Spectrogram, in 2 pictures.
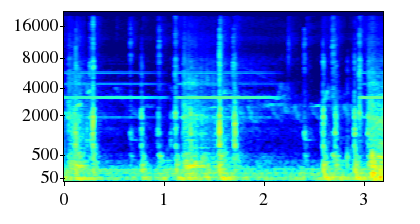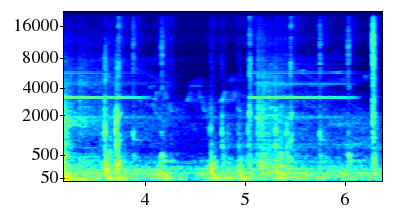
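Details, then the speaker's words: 2011 Hyundai Sonata with a failing starter: starter whirs thinly and clicks but the engine never turns over, the plunger not pushing the pinion out so it freewheels; repeated retries eventually get it to start. "this starter is just freewheeling the plunger is just not pushing the starter out"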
